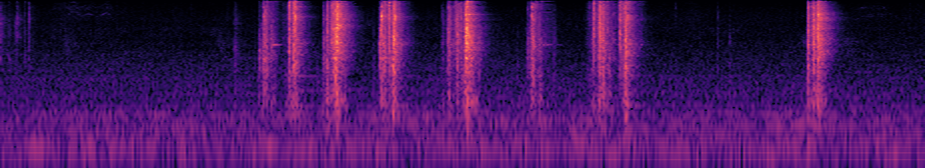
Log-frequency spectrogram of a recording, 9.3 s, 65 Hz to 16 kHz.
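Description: Benelli M2 SP semi-automatic shotgun's action worked by hand at the charging handle: a quick run of sharp metal clacks for about four seconds, then one more loud clack near the end.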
